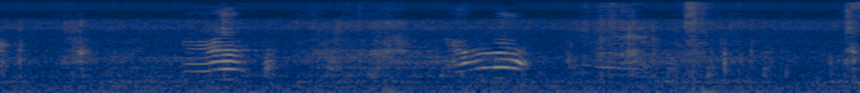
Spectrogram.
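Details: A fawn struggling to get milk from its mother calls out to her: two short, high, nasal bleats about one and a half seconds apart, over a quiet outdoor background.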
